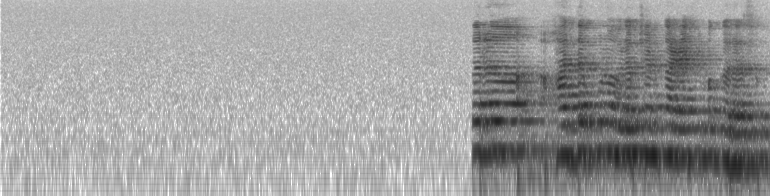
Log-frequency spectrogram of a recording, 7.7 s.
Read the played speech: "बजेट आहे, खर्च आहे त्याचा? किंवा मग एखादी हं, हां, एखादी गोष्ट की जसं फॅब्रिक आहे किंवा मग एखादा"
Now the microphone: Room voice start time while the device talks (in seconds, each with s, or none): 4.7 s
